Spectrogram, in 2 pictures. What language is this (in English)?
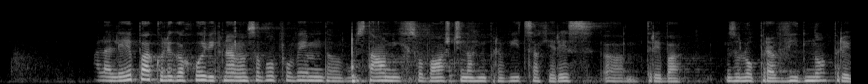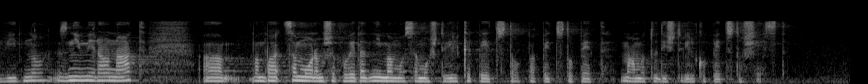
Slovenian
